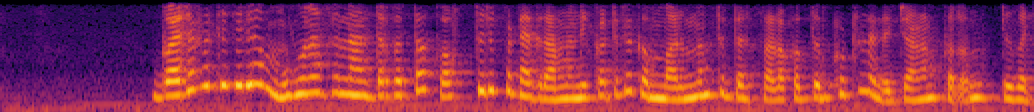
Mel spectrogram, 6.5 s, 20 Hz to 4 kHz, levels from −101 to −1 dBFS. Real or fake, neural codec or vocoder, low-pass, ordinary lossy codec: fake; codec, 16 kHz, 2 kbps, FunCodec, trained on LibriTTS, 25 frames a second; 3.6 kHz; none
